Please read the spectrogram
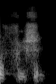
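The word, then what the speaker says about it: phishing: আসলে এই ফিশিংটা আমরা যে মাছ ধরি ওইটাকেও কিন্তু ফিশিং বলি। আর এইটা পিএইচ আইডি এইটা উচ্চারণ কিন্তু ফিশিং।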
